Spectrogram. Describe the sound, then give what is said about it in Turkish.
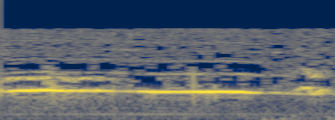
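A wolf howls in one long, steady, mid-pitched tone that dips briefly and resumes, holding loud and alone over faint background noise. “Baba, evlat, oğul can derdindeyken bir kurt daha uludu.”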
